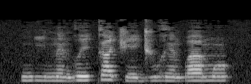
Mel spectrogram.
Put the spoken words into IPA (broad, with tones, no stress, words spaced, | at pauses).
ŋiː˨nɛ̃˨ɡʷeː˧ka˦ t͡ʃeː˨d͡ʒu˧ɣɛ̃˧ baː˦mɔ̃˦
